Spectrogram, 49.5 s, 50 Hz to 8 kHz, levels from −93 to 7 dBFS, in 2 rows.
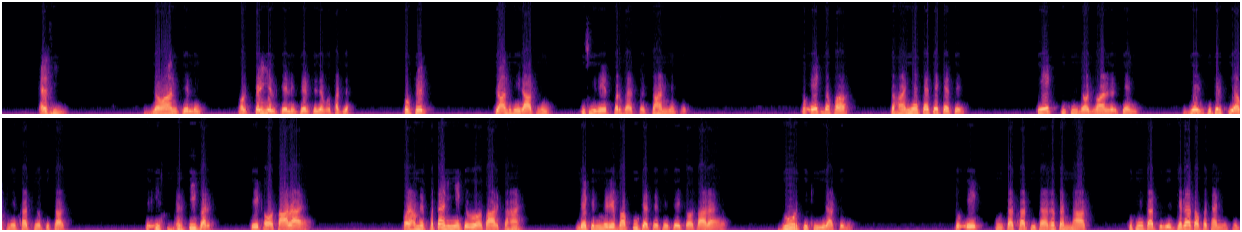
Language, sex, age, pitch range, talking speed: Urdu, male, 60-79, 110-160 Hz, 105 wpm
